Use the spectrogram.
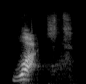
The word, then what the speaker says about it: watched: for you watch watch now it's gonna be watched mm-hmm okay yeah which sound is it so then it's the T sound perfect work work is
